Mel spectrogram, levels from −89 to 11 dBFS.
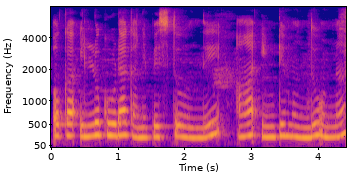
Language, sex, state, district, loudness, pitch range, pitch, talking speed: Telugu, female, Andhra Pradesh, Sri Satya Sai, -15 LUFS, 225-260 Hz, 235 Hz, 120 wpm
